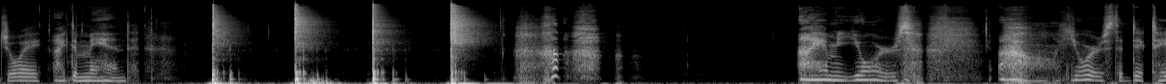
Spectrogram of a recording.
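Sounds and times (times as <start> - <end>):
speech: 0.0 - 2.4, 8.1 - 11.6
spanking slaps: 2.1 - 5.2.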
